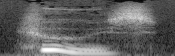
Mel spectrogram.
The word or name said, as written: whose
